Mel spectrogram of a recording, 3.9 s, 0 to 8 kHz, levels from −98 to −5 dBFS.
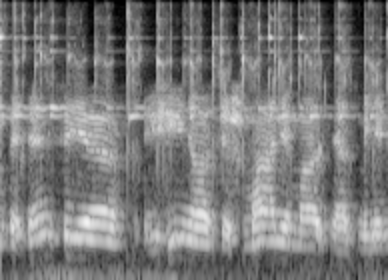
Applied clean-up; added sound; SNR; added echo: none; Cutlery, silverware; 4 dB; reverberation time 0.2 s.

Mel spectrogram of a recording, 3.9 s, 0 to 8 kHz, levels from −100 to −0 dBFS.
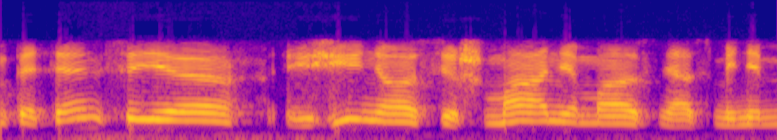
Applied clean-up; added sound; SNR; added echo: none; none; none; none.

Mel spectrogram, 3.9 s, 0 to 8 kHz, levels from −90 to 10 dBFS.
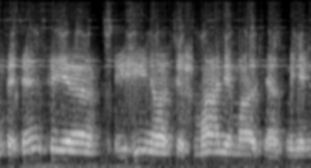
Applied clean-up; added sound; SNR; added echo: neural separator model SepFormer DNS4.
